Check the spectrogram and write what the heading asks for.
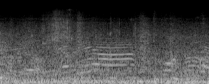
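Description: Busy market ambience: voices in the background over a steady low rumble, with one drawn-out call about a second in.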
